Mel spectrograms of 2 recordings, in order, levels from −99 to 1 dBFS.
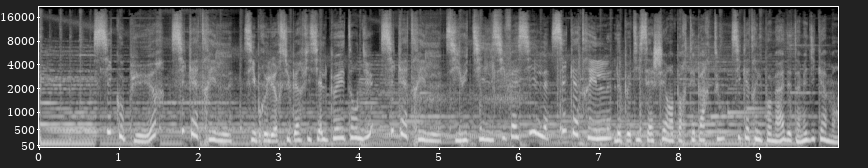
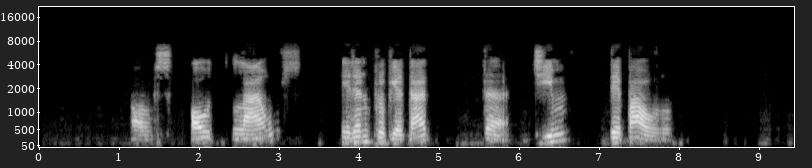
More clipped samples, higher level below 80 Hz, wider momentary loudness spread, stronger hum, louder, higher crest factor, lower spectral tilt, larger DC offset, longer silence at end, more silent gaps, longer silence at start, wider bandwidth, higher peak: neither; first, -46 dBFS vs -66 dBFS; second, 3 LU vs 20 LU; neither; about the same, -17 LUFS vs -18 LUFS; second, 12 dB vs 20 dB; about the same, -4.5 dB/octave vs -4.5 dB/octave; neither; second, 0 s vs 1.55 s; second, none vs 3.37-3.43 s, 3.60-3.65 s, 5.00-5.04 s, 6.89-6.93 s; second, 0 s vs 1.15 s; first, over 20 kHz vs 7.2 kHz; second, -6 dBFS vs -2 dBFS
